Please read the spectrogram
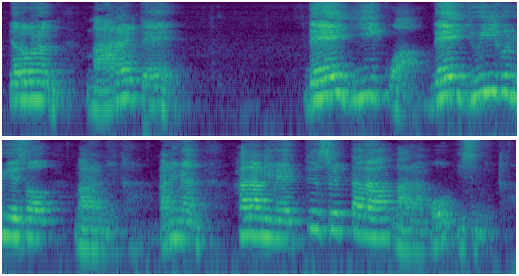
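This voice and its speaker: A male pastor delivers an earnest sermon and poses rhetorical questions to the congregation. His voice sits a little high but sounds mellow and dark. It is picked up from a distance in a big, echoing sanctuary. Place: church sanctuary. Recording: very echoey, distant, dull church recording.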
